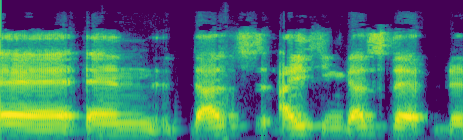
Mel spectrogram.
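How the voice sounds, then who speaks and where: A fairly slow pace in a Spanish accent. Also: man. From Ecuador. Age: 20s. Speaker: environmental activist. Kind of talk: interview. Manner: halting, many repetitions and fillers.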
